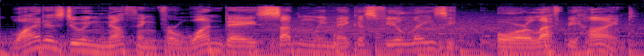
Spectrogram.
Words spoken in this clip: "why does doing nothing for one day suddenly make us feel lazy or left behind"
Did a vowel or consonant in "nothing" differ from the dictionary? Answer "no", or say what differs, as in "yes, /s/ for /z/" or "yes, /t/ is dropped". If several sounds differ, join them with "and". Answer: no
